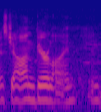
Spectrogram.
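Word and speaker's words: Bierlein: My name is John Beerline and Beerline is spelled B I E R L E I N and my title is curator of education.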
